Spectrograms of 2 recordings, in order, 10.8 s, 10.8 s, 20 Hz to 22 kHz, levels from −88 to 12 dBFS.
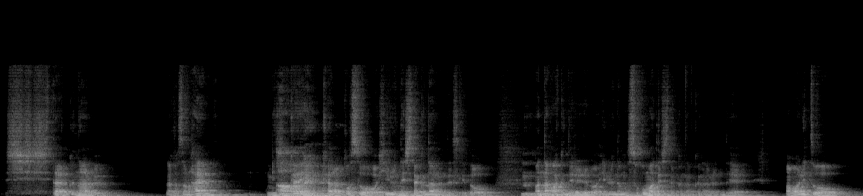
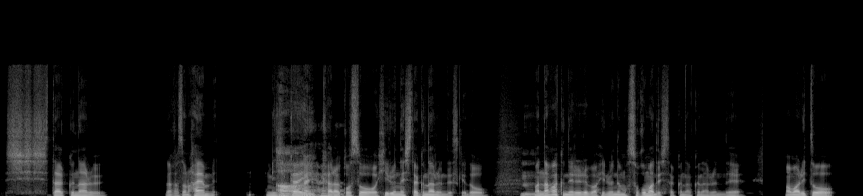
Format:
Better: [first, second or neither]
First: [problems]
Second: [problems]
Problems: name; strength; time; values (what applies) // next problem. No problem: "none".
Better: second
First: room echo; slight; dies away in 0.6 s // off-mic speech; far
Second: none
